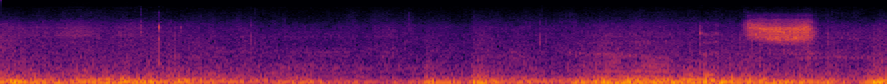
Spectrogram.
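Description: Strong wind buffets the microphone on an outdoor walk through the seaside resort town of Costa Teguise on a blustery day, a steady low roar with gusts swelling and easing throughout.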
